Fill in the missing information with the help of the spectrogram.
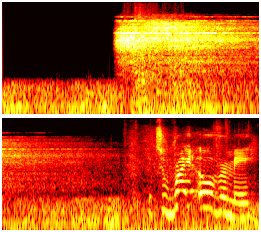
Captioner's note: mechanical thudding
